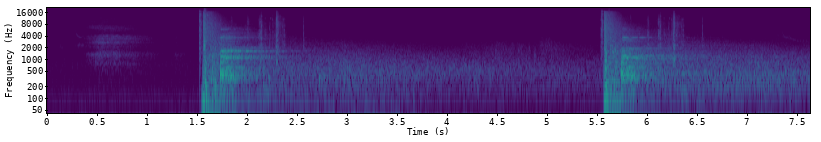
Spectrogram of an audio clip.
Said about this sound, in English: Try to shoot that target. Still using the rifle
